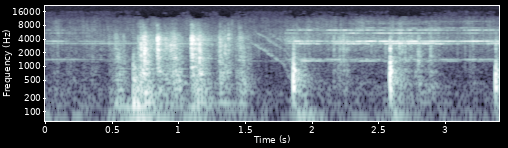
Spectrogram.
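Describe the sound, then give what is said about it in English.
A telephone rings with a steady, high-pitched bell tone that starts partway through, following a burst of clattering knocks and thumps, with a few sharp bumps over the ringing. “Uh-oh, the phone.”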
